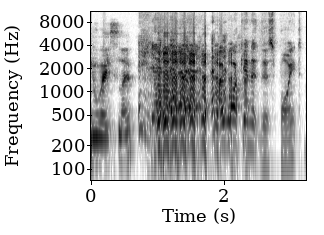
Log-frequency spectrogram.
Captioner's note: all laugh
